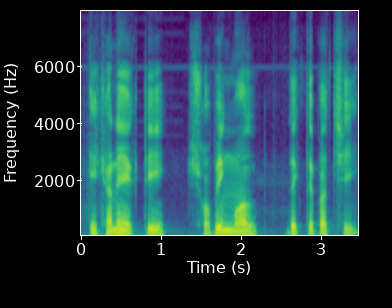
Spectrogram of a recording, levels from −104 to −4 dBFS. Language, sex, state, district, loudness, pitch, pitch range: Bengali, male, West Bengal, Alipurduar, -18 LUFS, 120 Hz, 110-130 Hz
